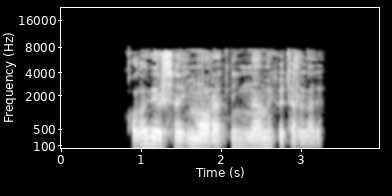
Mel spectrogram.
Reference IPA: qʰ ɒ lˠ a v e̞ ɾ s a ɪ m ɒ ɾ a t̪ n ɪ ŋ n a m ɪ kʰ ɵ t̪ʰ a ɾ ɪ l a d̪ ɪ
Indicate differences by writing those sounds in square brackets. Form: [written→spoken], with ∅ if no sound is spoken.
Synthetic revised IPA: qʰ ɒ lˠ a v e̞ ɾ s a ɪ m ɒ ɾ a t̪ n ɪ ŋ n a m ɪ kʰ ɵ t̪ʰ a ɾ ɪ l a d̪ ɪ

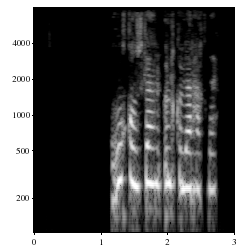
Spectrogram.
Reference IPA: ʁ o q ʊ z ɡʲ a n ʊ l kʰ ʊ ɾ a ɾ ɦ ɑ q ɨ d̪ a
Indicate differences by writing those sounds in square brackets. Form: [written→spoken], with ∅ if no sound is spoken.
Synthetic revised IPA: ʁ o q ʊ z ɡʲ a n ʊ l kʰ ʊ [ɾ→l] a ɾ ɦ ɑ q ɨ d̪ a

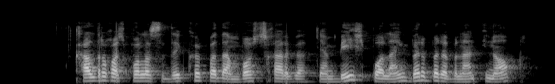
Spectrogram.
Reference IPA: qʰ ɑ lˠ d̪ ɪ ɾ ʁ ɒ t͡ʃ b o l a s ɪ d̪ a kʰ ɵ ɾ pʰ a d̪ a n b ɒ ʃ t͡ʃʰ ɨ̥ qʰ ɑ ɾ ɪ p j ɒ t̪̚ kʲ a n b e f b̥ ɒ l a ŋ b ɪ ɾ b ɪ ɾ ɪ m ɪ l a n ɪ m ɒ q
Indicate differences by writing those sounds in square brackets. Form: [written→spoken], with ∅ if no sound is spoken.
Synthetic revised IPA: qʰ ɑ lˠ d̪ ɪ ɾ ʁ ɒ t͡ʃ b [o→ɒ] l a s ɪ d̪ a kʰ ɵ ɾ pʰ a d̪ a n b ɒ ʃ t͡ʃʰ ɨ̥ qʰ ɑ ɾ ɪ p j ɒ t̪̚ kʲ a n b e [f→ʃ] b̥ ɒ l a ŋ b ɪ ɾ b ɪ ɾ ɪ [m→b] ɪ l a n ɪ [m→n] ɒ q

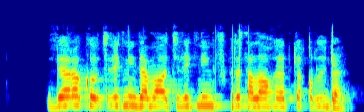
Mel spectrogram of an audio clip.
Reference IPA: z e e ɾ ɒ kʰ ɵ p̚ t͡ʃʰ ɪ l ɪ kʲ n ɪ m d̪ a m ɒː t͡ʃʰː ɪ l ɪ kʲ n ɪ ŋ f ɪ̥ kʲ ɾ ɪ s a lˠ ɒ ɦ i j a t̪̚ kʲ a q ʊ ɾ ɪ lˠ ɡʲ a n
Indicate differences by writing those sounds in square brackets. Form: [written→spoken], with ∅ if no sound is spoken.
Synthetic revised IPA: z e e ɾ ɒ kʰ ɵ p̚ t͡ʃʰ ɪ l ɪ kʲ n ɪ [m→ŋ] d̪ a m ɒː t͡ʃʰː ɪ l ɪ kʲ n ɪ ŋ f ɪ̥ kʲ ɾ ɪ s a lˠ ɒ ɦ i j a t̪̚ kʲ a q ʊ ɾ ɪ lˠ ɡʲ a n

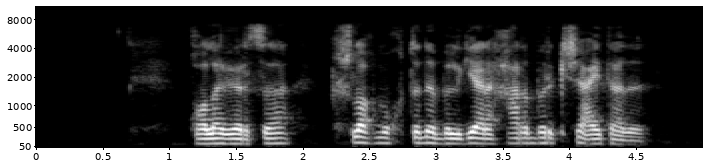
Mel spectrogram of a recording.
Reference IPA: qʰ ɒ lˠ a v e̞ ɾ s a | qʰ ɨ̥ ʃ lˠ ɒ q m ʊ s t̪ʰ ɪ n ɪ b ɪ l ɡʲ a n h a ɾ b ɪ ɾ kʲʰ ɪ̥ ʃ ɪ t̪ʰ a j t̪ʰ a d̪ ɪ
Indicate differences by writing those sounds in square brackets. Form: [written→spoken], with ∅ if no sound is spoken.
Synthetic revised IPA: qʰ ɒ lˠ a v e̞ ɾ s a | qʰ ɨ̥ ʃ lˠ ɒ q m ʊ [s→χ] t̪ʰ ɪ n ɪ b ɪ l ɡʲ a n h a ɾ b ɪ ɾ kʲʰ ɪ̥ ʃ ɪ [t̪ʰ→∅] a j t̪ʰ a d̪ ɪ

